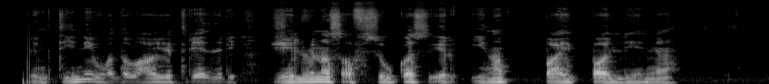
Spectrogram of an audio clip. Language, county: Lithuanian, Utena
